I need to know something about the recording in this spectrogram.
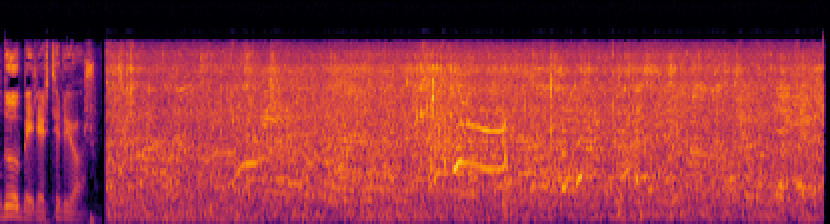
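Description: Many people chatter and call out in the distance, outdoors.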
